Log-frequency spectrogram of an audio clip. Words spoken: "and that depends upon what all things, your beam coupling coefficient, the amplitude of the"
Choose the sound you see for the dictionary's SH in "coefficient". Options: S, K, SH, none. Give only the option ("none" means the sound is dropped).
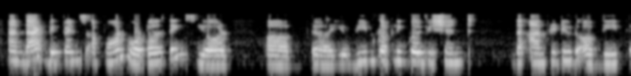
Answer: SH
